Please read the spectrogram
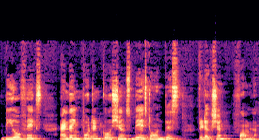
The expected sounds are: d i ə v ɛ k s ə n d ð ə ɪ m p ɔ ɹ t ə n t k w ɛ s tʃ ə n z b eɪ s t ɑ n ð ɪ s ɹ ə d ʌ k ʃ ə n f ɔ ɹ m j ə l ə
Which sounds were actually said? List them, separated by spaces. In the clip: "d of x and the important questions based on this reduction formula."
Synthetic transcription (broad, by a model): d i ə f ɛ k s ə n d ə ɪ m p ɔ ɹ t ə n t k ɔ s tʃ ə n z b eɪ s t ɑ n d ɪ s ɹ ə d ʌ k ʃ ə n f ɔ ɹ m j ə l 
